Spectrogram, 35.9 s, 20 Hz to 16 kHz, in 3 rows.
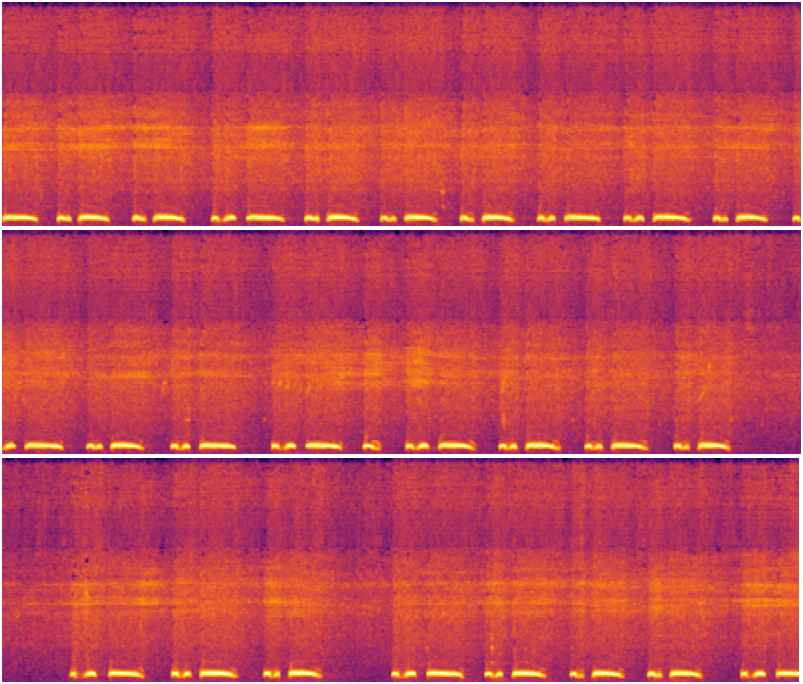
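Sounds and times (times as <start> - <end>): dove cooing: 0.0 - 23.0, 25.0 - 28.9, 29.8 - 35.9.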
